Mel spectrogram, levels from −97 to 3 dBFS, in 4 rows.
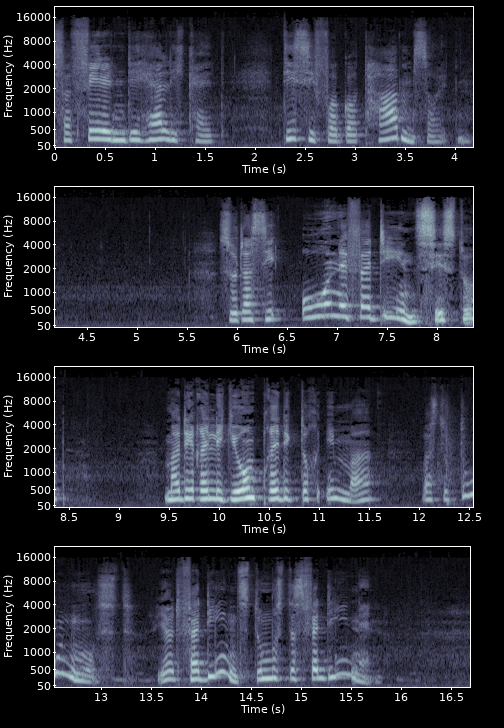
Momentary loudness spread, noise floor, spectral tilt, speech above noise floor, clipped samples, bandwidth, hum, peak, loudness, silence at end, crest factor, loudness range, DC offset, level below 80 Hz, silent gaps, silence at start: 18 LU; -61 dBFS; -3.5 dB/octave; 36 dB; under 0.1%; 16.5 kHz; none; -6 dBFS; -25 LUFS; 0.9 s; 22 dB; 10 LU; under 0.1%; -66 dBFS; none; 0 s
